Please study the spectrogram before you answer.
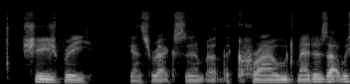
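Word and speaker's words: Croud Meadow: against Rex at the crowd Meadow is that we said is that we say that's how you say it yeah crowd Meadow yeah um let's just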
